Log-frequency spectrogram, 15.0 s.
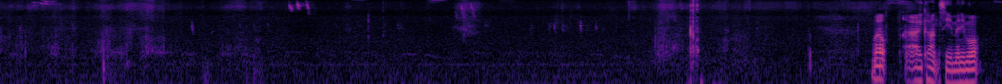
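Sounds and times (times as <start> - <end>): faint bird chirps: 0.0 - 9.4.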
